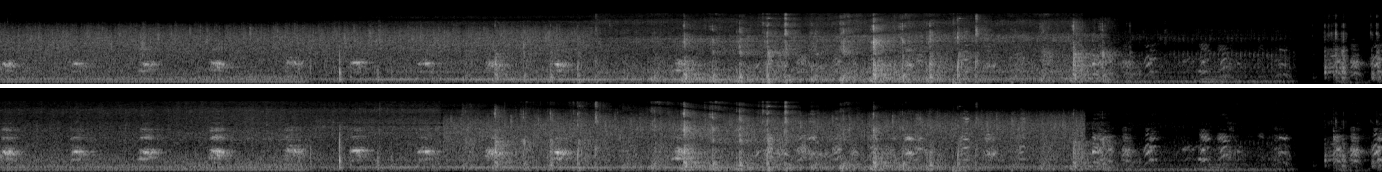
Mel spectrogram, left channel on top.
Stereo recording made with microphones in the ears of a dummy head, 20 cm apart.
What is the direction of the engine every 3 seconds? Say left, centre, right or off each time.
right, centre, left, left, left.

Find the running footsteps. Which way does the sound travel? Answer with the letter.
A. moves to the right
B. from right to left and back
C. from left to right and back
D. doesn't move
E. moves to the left
E.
